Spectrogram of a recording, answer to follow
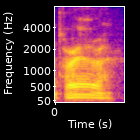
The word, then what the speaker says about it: Pereira: Oh, yeah, Pereira.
